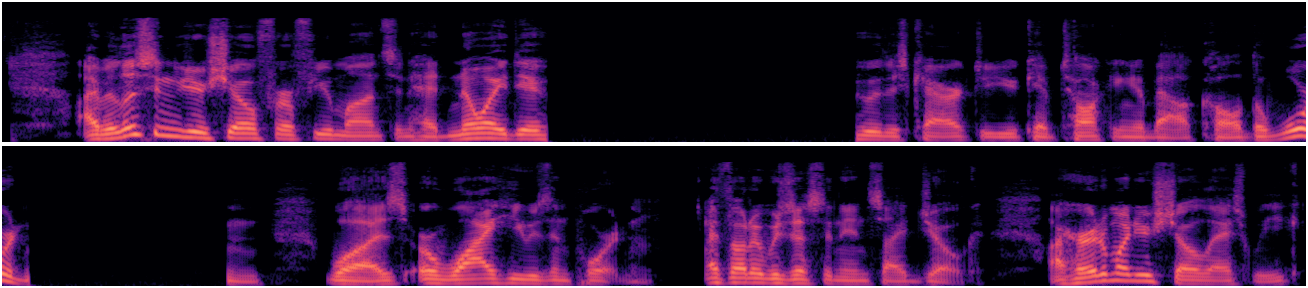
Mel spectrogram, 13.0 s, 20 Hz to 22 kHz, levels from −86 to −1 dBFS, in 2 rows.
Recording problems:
audio cutting out; at 2.5 s for 1.5 s and at 6.5 s for 1 s

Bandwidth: 13.5 kHz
